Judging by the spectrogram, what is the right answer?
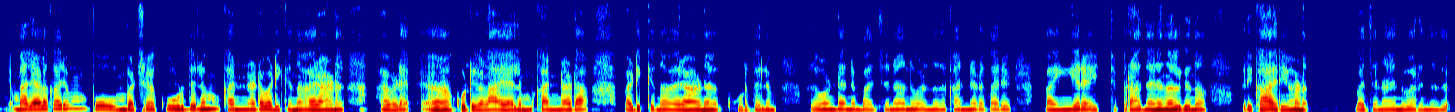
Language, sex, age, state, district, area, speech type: Malayalam, female, 18-30, Kerala, Kasaragod, rural, spontaneous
